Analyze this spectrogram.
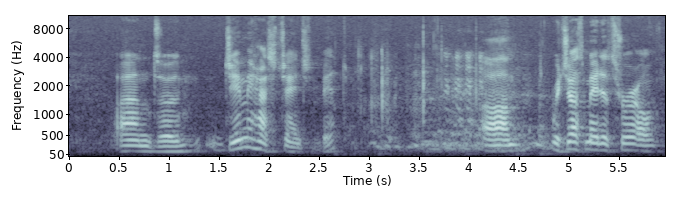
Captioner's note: laughter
